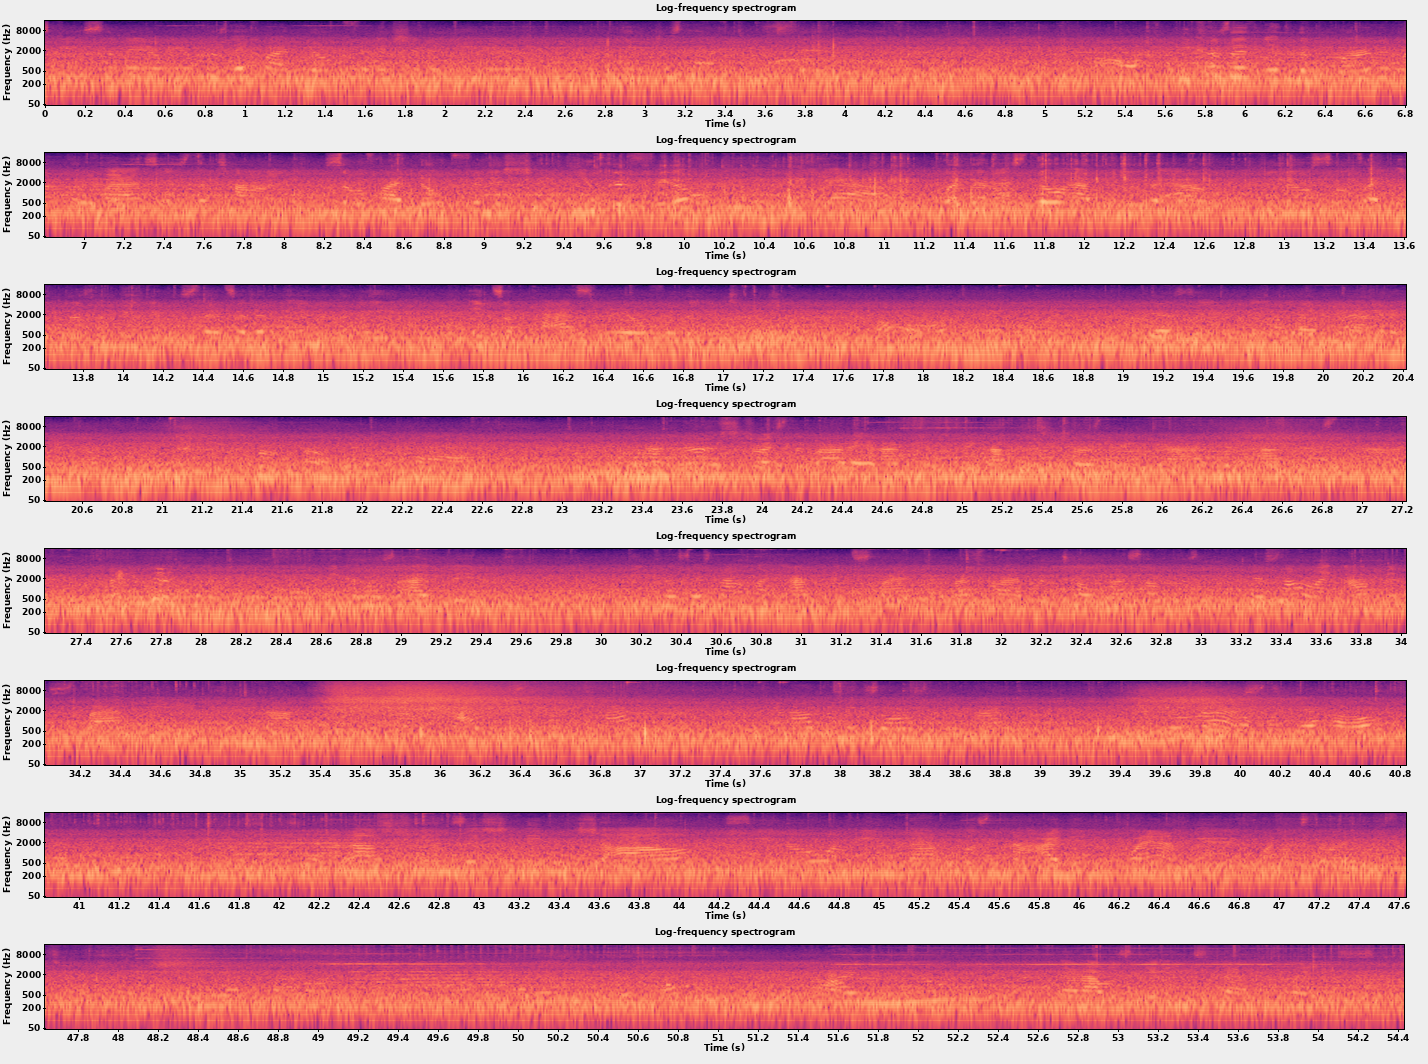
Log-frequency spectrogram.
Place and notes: New York, City Hall Park, endless conversation.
